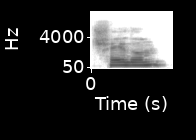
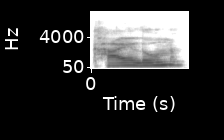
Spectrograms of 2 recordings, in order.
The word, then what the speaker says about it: caelum: It's pronounced in church Latin, it's pronounced caelum. In classical Latin, it's pronounced caelum. So 2 different pronunciations.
